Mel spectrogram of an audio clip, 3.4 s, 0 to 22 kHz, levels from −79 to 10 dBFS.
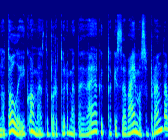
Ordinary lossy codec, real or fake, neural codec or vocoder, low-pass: AAC, 96 kbps; fake; vocoder, 48 kHz, 128 mel bands, Vocos; 14.4 kHz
